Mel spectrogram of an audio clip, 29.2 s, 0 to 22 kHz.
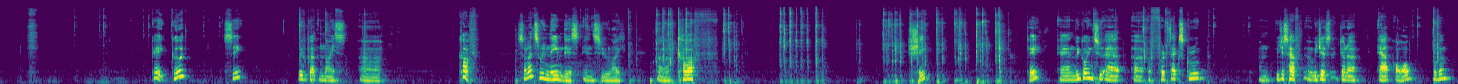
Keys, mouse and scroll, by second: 1.9 click, 2.8 click, 3.4 click, 4.0-5.2 drag, 5.2 scroll down 1, 5.4-9.6 middle drag, 11.5 click, 11.7-13.7 drag, 13.7 f, 15.8 BackSpace, 16.3 BackSpace, 17.8 f, 21.6 scroll down 1, 21.9 shift+middle click, 22.8 Tab, 24.1-25.7 drag, 25.7-28.2 scroll down 2, 28.2 click.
